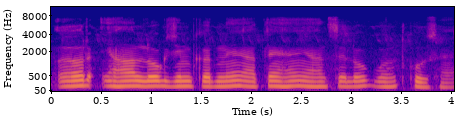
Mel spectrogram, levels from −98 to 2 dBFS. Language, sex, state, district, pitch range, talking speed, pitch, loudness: Hindi, male, Chhattisgarh, Sarguja, 150-160 Hz, 195 wpm, 155 Hz, -34 LUFS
